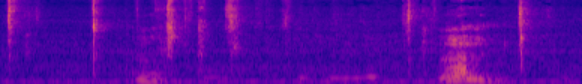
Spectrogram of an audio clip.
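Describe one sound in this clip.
A man sucks and smacks his lips loudly close to a microphone.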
